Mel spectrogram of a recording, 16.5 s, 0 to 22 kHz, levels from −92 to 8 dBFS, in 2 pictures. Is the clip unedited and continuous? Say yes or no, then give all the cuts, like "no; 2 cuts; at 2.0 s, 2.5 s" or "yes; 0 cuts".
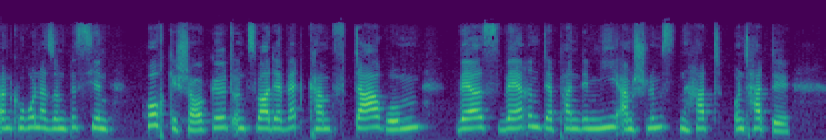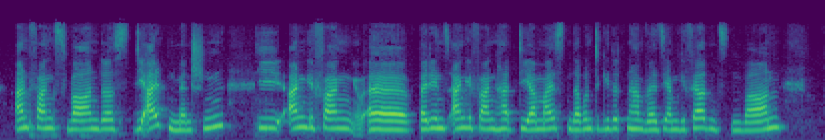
yes; 0 cuts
